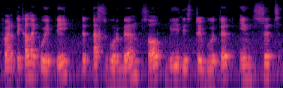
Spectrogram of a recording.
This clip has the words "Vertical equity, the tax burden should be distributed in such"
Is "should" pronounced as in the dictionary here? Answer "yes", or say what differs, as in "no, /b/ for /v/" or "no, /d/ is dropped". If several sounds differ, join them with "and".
no, /s/ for /ʃ/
